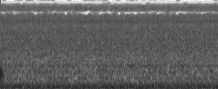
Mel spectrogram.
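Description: Steady low rumble of an idling engine: a deep, even hum that does not change.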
